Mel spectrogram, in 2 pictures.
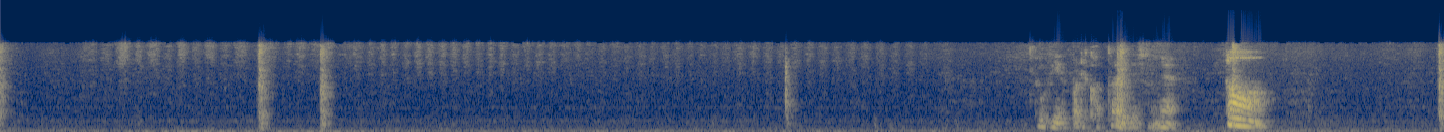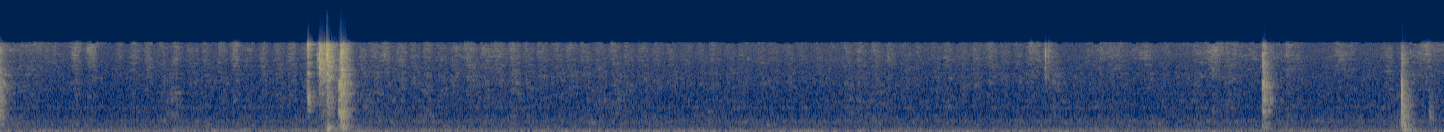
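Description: Fingers rub and rustle through hair.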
